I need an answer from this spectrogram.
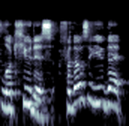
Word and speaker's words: Locutus: very very useful look cutest yes it is pronounced locutus for those of you that have never seen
